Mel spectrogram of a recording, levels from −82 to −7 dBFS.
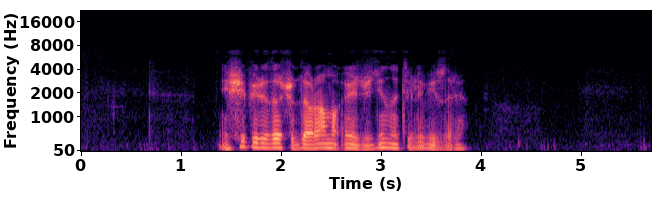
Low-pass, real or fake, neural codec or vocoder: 7.2 kHz; real; none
